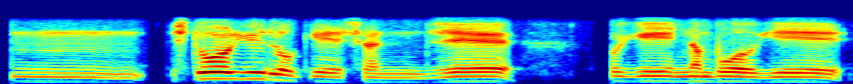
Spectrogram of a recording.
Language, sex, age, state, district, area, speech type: Manipuri, male, 18-30, Manipur, Kangpokpi, urban, conversation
